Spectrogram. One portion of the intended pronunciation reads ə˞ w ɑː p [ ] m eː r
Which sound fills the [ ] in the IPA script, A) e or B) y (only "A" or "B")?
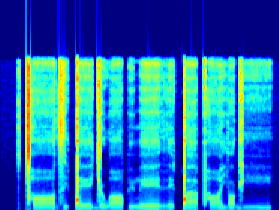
B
